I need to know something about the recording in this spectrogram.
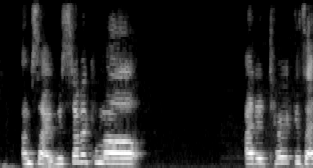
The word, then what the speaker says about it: Mustafa Kemal Atatürk: So can you act like, I'm sorry, Mustafa Kemal Atatürk, is that how you pronounce it?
